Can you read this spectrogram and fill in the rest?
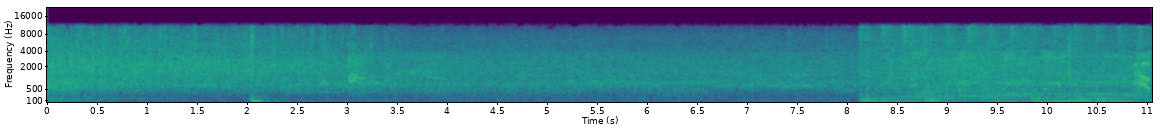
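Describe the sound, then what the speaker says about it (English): A large basketball arena crowd at a Rockets versus Clippers game claps and cheers, a steady wash of applause that swells suddenly louder partway through, with a commentator's voice mixed in. "Give yourself a round of applause."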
